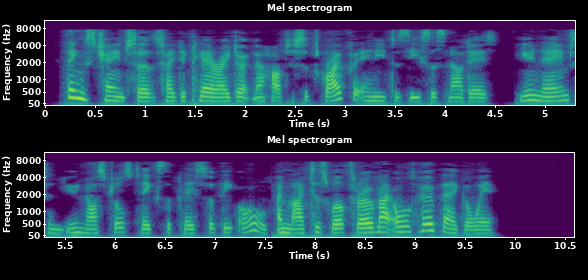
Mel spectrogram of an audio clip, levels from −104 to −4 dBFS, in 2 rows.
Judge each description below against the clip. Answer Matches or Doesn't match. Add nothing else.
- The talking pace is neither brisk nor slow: Doesn't match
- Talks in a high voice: Doesn't match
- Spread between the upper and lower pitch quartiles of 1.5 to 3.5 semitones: Matches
